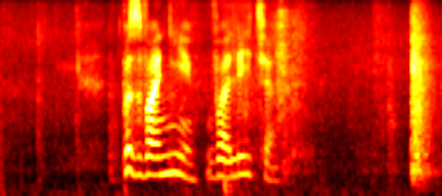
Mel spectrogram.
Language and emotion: Russian, neutral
